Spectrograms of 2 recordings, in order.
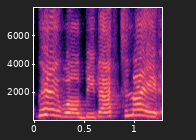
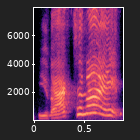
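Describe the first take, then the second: First: Said in the usual way. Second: Higher parroting echo. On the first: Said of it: "Ethan's just like". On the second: Retold or imitated. Parrot echoing Ethan's goodbye, pitched higher. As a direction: mimic the parrot repeating the phrase back. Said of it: "He's like".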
